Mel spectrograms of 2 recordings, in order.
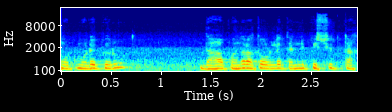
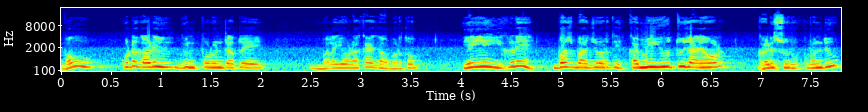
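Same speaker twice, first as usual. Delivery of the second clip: louder, higher mocking ghost woman; ghost woman calling; 3 semitones higher, 6 dB louder than usual. Ghost woman mocking Prabhakar at his bike, loud and high. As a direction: call him back with eerie cheer. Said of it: "त्यानं".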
